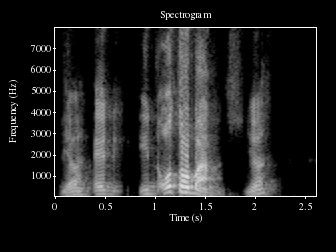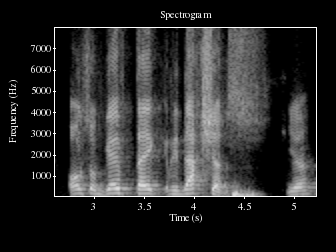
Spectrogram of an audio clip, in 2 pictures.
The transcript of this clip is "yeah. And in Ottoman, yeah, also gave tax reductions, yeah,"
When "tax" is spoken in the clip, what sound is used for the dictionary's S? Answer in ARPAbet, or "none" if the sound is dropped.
none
